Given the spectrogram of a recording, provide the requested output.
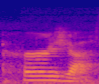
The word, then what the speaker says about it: Persia: Yeah, that's pronounced Persia. So that S makes a Z sound.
